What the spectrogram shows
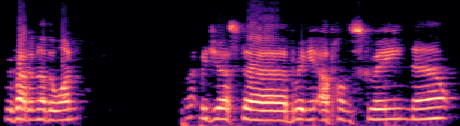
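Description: A man in a community media presenter's role reads a letter aloud, cutting in with sarcastic, scoffing comments. His voice sits a little high. The recording is dull and lo-fi. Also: level tone, unhurried.

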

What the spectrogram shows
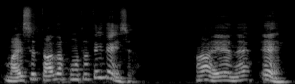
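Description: A man with a Brazilian Portuguese accent gives a casual, chatty tutorial on reading charts as an amateur trader. He checks in with listeners using quick tags and acts out their questions. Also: high voice, animated, fairly bright tone. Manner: acts out viewers' questions in a livelier voice. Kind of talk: casual screen-recorded tutorial.

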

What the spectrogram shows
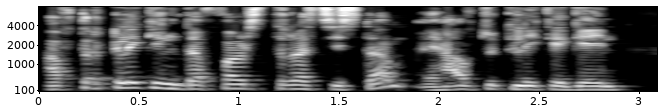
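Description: Step-by-step software instructions come from a man with a mid-range voice over a screen recording. He speaks haltingly, repeatedly saying "uh."

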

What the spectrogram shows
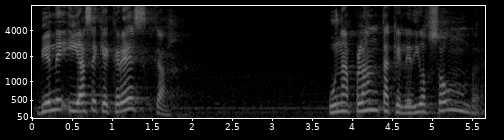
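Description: High gravelly-voiced man preaching. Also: slow. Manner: lively storytelling, acting out voices, emphatic. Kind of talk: sermon. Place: church hall. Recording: echoey church hall.

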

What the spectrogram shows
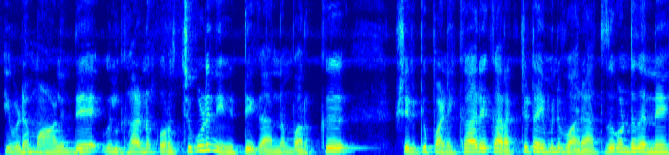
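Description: A woman's voice: fairly low pitch, steady tone, normal speed, dark tone, close to an everyday voice. A woman voicing a dutiful young businessman son who speaks politely and earnestly.

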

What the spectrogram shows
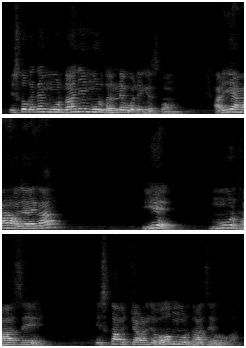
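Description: A male teacher giving a patient classroom-style grammar lesson. He repeats his points, checks in after each step, and sounds out examples slowly. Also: extremely high pitch, darkish tone. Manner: demonstrates sounds aloud slowly. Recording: echoey room, mic set at a distance.

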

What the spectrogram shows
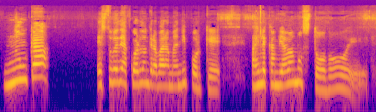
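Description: A woman with a Mexican accent, a voice actress telling stories in a lively way in an interview. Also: fairly high pitch, normal speed, dry recording. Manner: lively, acts out quotes. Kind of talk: casual interview storytelling.

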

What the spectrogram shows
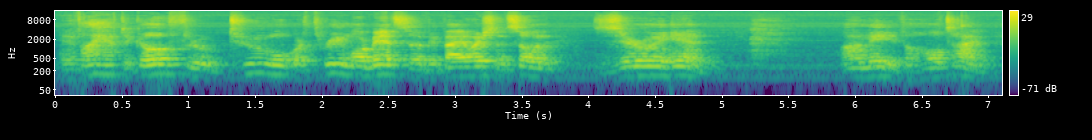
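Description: Here a young man speaks at medium pitch and normal speed, giving a strong, emphatic humorous speech he prepared for a public speaking club. It takes place in a hotel meeting room, captured from afar by a camera, so the room sounds echoey.

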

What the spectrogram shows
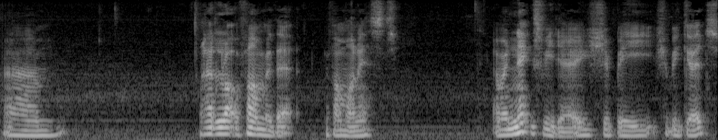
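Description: A man's voice: fairly low pitch, measured pace, long pauses, darkish tone. A man hosting a casual live stream, chatty and self-mocking as he answers viewers. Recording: dull lo-fi sound.

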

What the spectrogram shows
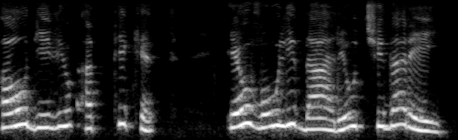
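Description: A Portuguese-speaking woman teaching English in a live lesson, explaining phrases and repeating them slowly. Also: sits high, animated, dark tone, muffled recording.

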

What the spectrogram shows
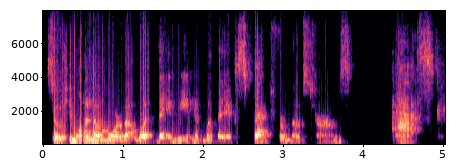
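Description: A man giving a joking, animated lecture to an audience as a guest speaker. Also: medium pitch, moderate pace, echoey room, low-quality recording. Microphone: camera.

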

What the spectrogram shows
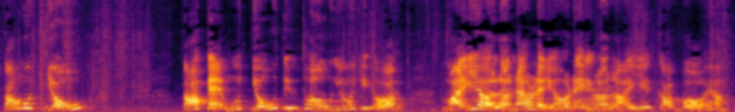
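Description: Her high-pitched voice is expressive, bright and pushed, moving at a normal speed. Selling clothes live from an indoor home shop, this young woman keeps up nonstop chatter, presses deals on viewers, and talks to them directly the whole time.

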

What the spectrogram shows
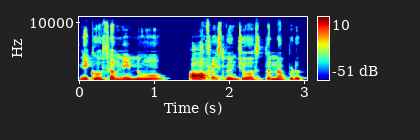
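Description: A woman playing a tender young mother in an audio story, soft and gentle, her voice dropping quieter and a little lower than the narration. Mid-pitched female tone. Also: normal speed, close to an everyday voice.

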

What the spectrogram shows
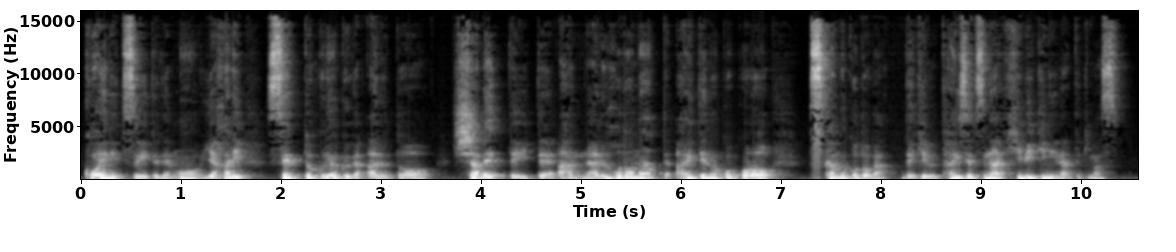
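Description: A man teaching a voice lesson. He gives friendly, encouraging explanations and breaks them up with sustained low sung vowels. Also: very animated, moderate pace, hardly any pauses, mellow. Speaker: voice trainer. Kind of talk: vocal lesson. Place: home. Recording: roomy echo.

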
